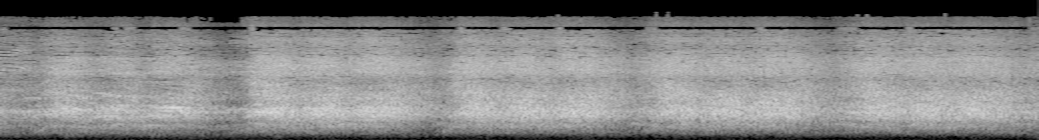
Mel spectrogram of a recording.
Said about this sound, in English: And as the crowds continued to chant, no more war, Senator Sanders went on to criticize the administration for launching such an attack without the approval of Congress.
